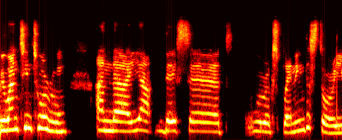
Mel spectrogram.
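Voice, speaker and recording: A woman speaks at a high pitch. Her pitch varies in an ordinary way, and her pace is moderate. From Portugal. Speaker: traveler forced into quarantine, interviewee. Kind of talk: interview testimony. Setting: sit-down interview. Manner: halting, many repetitions and restarts.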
